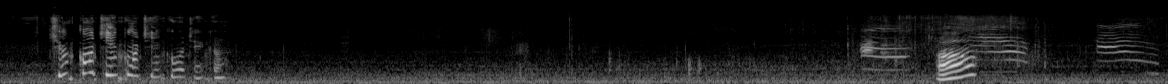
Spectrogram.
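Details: Cats meow while a man feeds them fish and talks to them; a rapid burst of short meows at the start, then quiet, then a loud sweeping meow and several wavering meows toward the end.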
